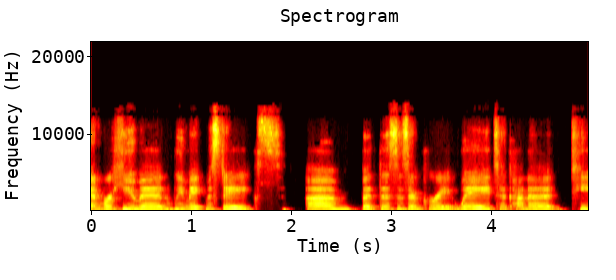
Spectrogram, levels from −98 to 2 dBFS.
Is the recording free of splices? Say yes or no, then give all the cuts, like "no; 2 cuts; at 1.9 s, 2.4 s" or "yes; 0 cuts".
yes; 0 cuts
